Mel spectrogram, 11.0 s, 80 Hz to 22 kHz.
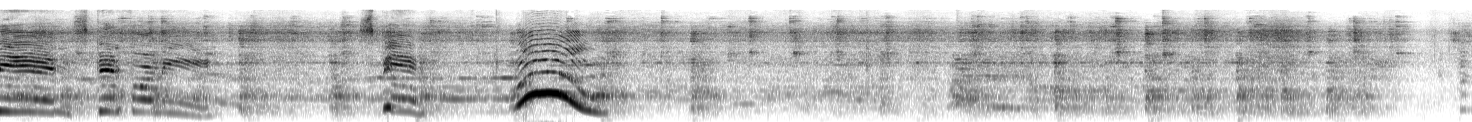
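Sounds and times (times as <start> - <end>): powwow drum and singing music: 3.4 - 5.5.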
